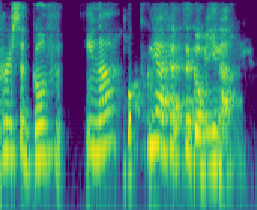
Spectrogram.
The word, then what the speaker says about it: Bosnia-Herzegovina: Bosnia-Herzegovina.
